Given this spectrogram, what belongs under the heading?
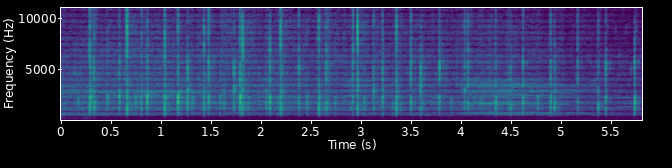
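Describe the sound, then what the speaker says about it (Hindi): An audience applauding at a Hindi poetry recital in Bhopal: brisk, continuous clapping from a full hall with sharp individual claps, steady and fairly close throughout. "उस राणा के लिए तालियां कमजोर हैं।"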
